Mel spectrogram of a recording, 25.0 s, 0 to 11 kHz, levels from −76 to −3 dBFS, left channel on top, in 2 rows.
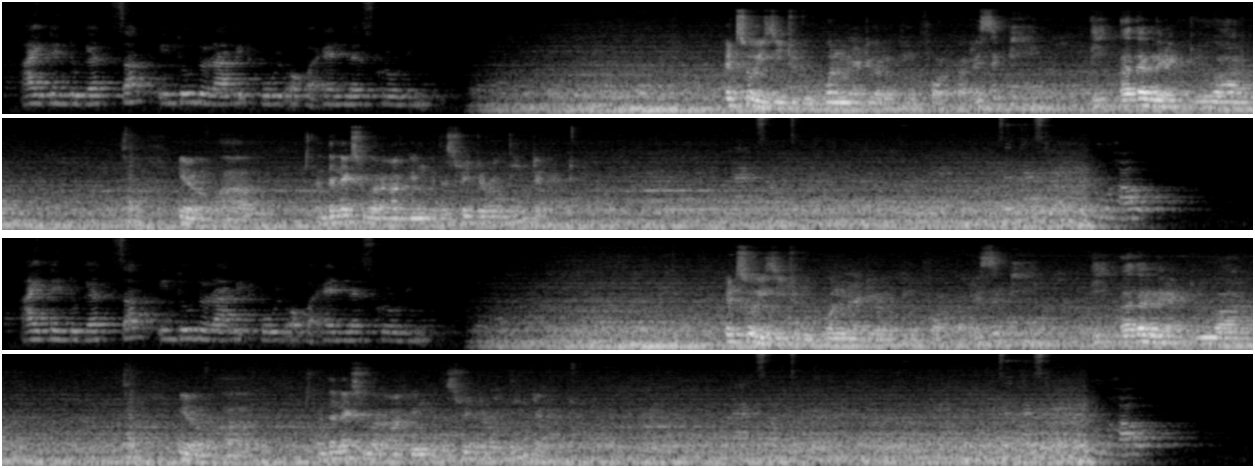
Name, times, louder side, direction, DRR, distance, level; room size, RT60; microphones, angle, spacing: voice 1, 0.2-4.3 19.2-21.7 22.4-23.9, left 1 dB, ahead, -3 dB, 0.6 m, -39 dB
sound 1, 4.7-23.4, right 1 dB, 20° right, 1.1 m, -28 dB
voice 2, 7.2-10.6 10.8-12.5 14.0-15.2 15.6-18.1, left 2 dB, 50° left, -1 dB, 1.3 m, -23 dB
12.5 x 5.0 x 2.6 m, 1.2 s
head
